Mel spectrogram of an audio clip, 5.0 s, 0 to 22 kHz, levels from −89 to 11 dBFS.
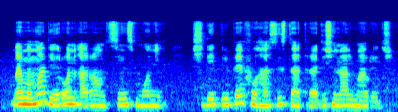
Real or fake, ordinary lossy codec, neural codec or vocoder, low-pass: real; none; none; 10.8 kHz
